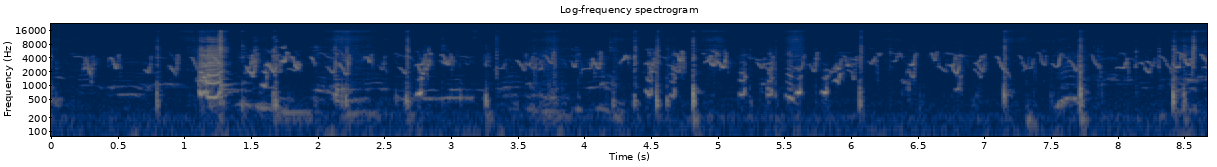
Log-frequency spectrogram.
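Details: Francolin chicks feeding as a group: a dense chatter of high, short chirps and hooked peeps, punctuated by low clucking notes and a few sharp clicks.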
